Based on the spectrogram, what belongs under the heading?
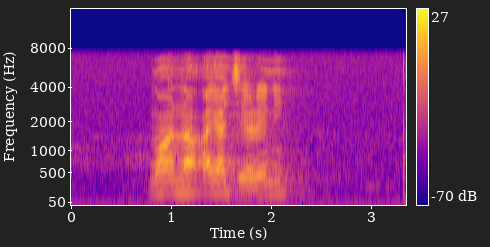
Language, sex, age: Venda, male, 21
